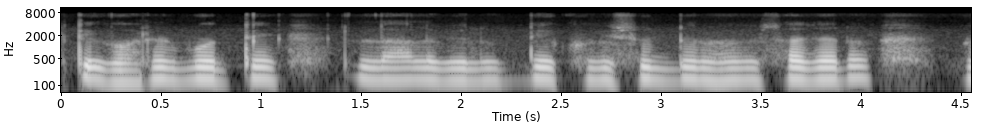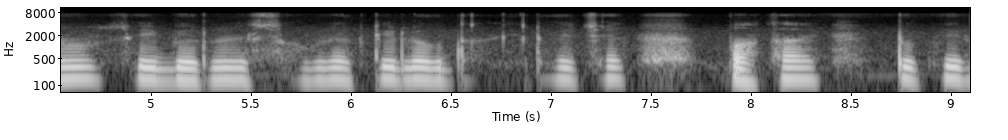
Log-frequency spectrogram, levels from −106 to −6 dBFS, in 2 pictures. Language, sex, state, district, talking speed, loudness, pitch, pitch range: Bengali, male, West Bengal, Dakshin Dinajpur, 140 wpm, -29 LUFS, 145 Hz, 140-150 Hz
